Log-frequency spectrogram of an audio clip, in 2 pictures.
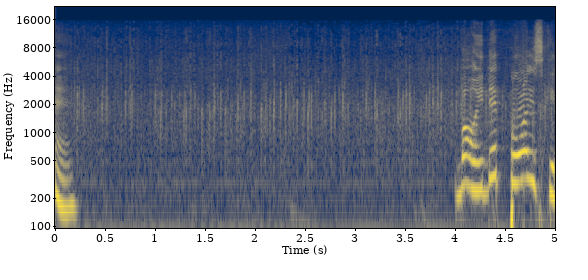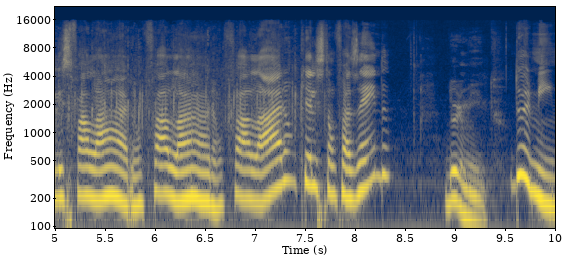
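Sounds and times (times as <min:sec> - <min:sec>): faint microphone hiss: 0:00.0 - 0:10.0
low electrical hum: 0:00.0 - 0:10.0.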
